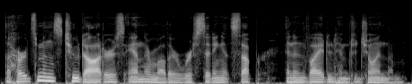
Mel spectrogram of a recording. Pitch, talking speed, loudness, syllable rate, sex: 105 Hz, 250 wpm, -19 LUFS, 6.4 syllables/s, male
